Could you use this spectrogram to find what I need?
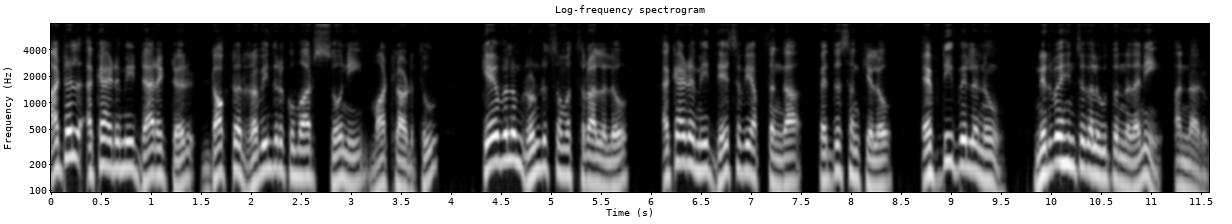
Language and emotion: Telugu, neutral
